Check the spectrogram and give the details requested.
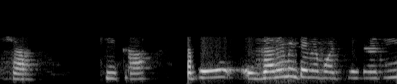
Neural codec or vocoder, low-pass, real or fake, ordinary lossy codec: none; 3.6 kHz; real; AAC, 16 kbps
